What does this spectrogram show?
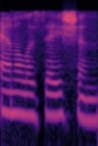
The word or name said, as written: analyzation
